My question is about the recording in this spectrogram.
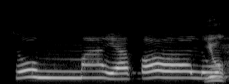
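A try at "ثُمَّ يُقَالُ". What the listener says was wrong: Yuko bukan yako.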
